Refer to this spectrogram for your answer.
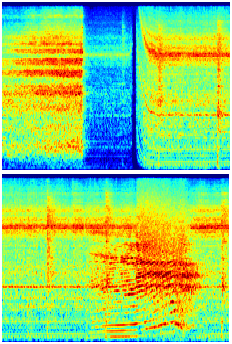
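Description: A cow gives one long, drawn-out moo near the end, rising slightly in pitch, heard over a constant crackly hiss like an old recording.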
